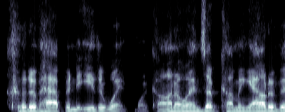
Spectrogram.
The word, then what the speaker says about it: Moicano: But Money Morricone, I guess, is that how you say his last name? – Morricone? Oh, Renato Moicano. Money Moicano. – That's what it is. Money Moicano. So I can't even say it when I know the pronunciation. – Moicano. – Moicano. I'm so Canadian.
